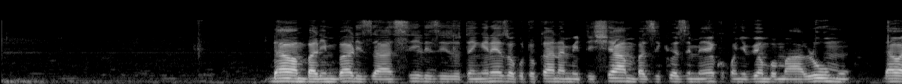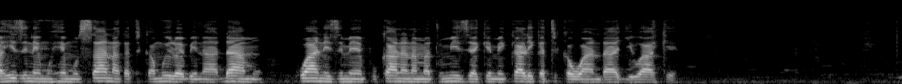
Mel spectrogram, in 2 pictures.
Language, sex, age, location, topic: Swahili, male, 25-35, Dar es Salaam, health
